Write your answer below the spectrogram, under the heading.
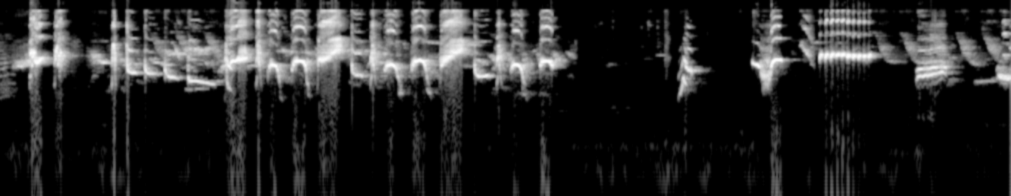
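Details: Asian pied starling singing to provoke caged birds: a long rapid stream of chattering whistles and squeaky notes, a short silence, then scattered whistles, a buzzy rattle and slurred calls.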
